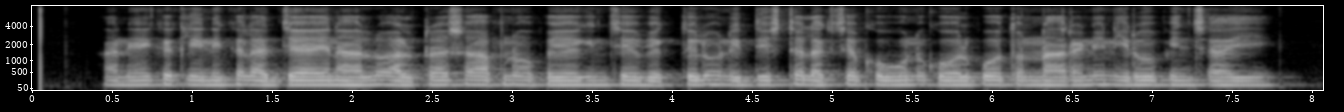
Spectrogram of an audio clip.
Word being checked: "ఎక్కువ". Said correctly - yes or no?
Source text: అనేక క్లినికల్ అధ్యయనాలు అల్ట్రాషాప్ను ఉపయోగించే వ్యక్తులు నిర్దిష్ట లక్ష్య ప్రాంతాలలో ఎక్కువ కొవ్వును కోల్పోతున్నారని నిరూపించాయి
no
